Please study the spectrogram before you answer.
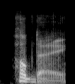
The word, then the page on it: hobday: British English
